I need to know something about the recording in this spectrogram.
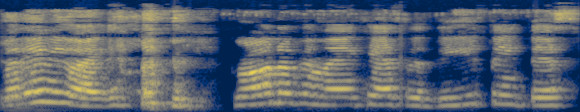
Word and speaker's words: Lancaster: street, but I mean, it's spelled exactly the same, but it's Lancaster. Okay. Like we call it Lancaster, and I come in here and y'all be like Lancaster. I'm like Lancaster.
